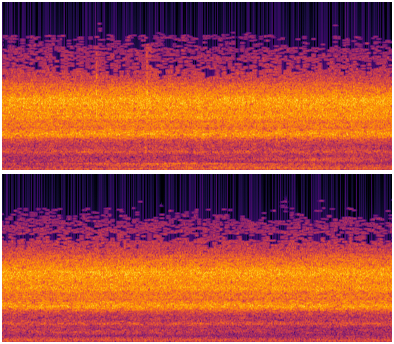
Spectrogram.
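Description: Steady, high-pitched insect drone of cicadas that does not change, over a low, uneven noise.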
